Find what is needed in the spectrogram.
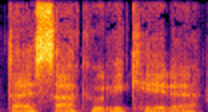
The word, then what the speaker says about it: Daisaku Ikeda: Daisaku Ikeda. – Oh, Daisaku Ikeda.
